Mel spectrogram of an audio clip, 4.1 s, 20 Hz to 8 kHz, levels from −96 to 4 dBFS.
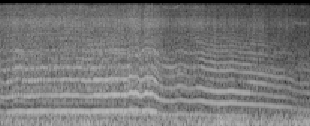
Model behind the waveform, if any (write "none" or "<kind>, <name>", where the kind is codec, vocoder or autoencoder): none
